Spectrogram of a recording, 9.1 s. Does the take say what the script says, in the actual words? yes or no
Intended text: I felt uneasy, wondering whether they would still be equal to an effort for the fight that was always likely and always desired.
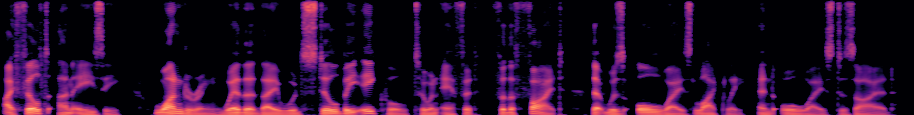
yes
